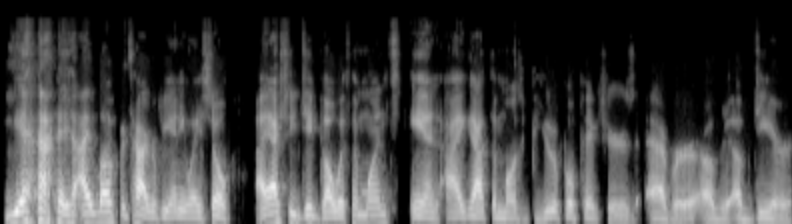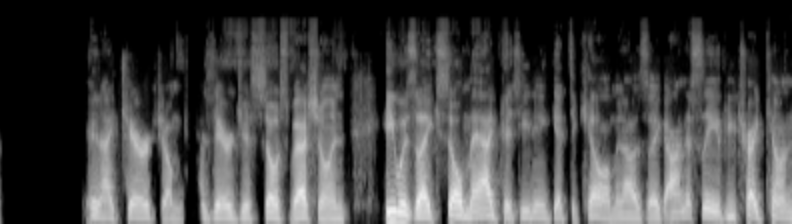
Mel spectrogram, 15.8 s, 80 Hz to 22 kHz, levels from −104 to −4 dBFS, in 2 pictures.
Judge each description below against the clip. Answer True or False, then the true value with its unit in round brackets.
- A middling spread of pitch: True (3.3 semitones)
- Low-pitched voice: True (110 Hz)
